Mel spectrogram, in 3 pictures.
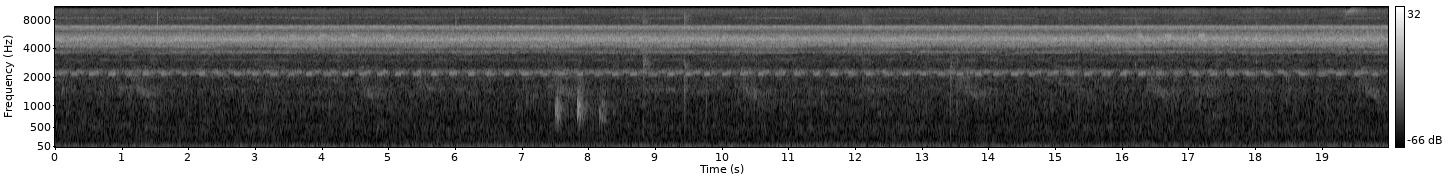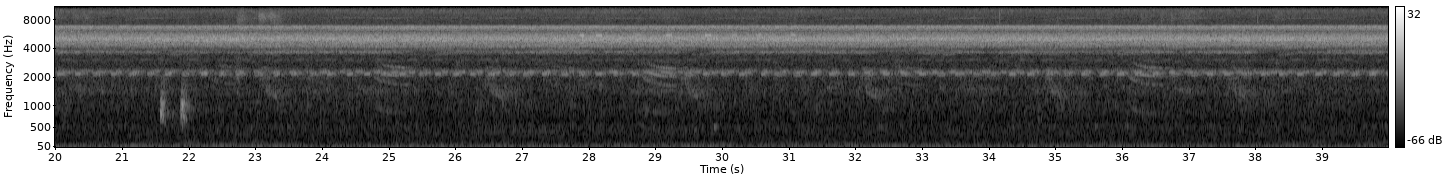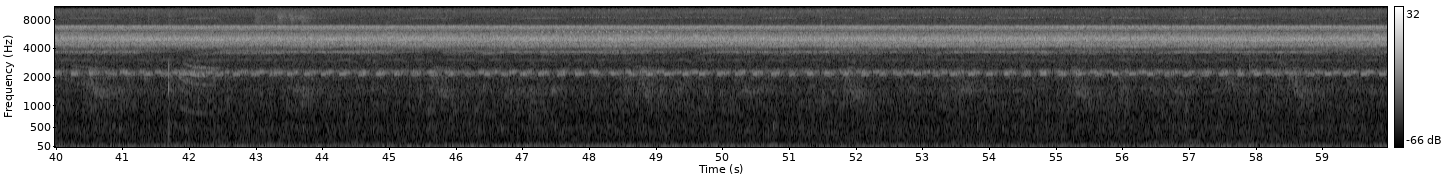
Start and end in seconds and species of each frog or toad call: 7.4	8.5	Usina tree frog
14.8	15.5	brown-spotted dwarf frog
21.5	22.1	Usina tree frog
22.4	22.9	brown-spotted dwarf frog
24.7	25.5	brown-spotted dwarf frog
28.7	29.6	brown-spotted dwarf frog
35.9	36.8	brown-spotted dwarf frog
41.8	42.5	brown-spotted dwarf frog
2:30am

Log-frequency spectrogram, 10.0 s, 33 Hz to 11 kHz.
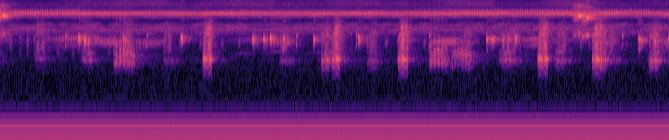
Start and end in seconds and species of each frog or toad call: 0.0	10.0	Pithecopus azureus
0.4	10.0	Scinax fuscovarius
1.6	2.0	waxy monkey tree frog
6.4	7.2	waxy monkey tree frog
8.5	9.1	lesser tree frog
9.3	9.4	pointedbelly frog
2:30am

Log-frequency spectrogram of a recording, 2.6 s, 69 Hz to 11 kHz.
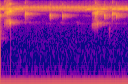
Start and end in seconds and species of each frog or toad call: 0.0	2.5	dwarf tree frog
1.7	2.2	lesser tree frog
8:00pm

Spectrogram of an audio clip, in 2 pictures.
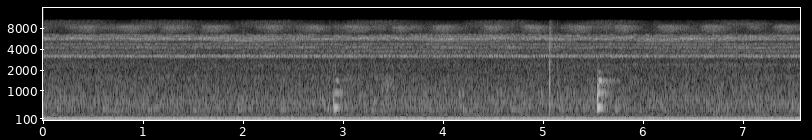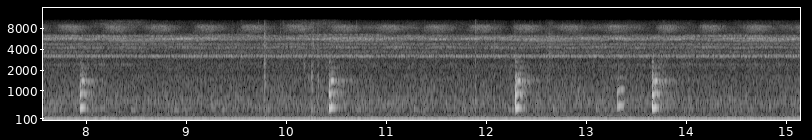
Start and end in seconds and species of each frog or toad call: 2.7	3.3	blacksmith tree frog
5.5	5.9	blacksmith tree frog
7.9	8.2	blacksmith tree frog
10.4	10.8	blacksmith tree frog
12.2	13.9	blacksmith tree frog
9:45pm

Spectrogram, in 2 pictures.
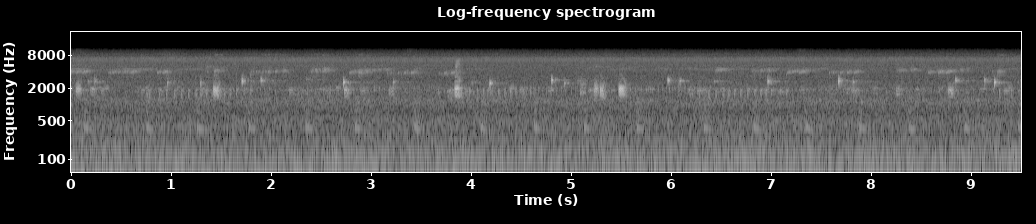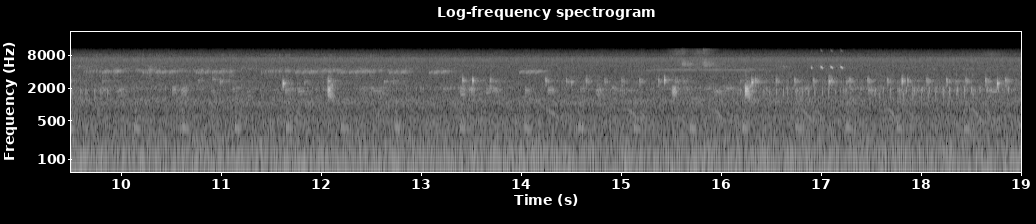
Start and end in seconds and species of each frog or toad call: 0.0	1.3	two-colored oval frog
0.0	4.4	fine-lined tree frog
0.0	5.9	Bischoff's tree frog
0.0	19.0	Physalaemus cuvieri
0.0	19.0	Cochran's lime tree frog
5.5	14.4	fine-lined tree frog
13.4	19.0	Bischoff's tree frog
15.3	16.6	two-colored oval frog
10:30pm

